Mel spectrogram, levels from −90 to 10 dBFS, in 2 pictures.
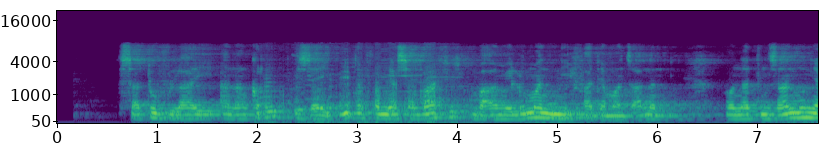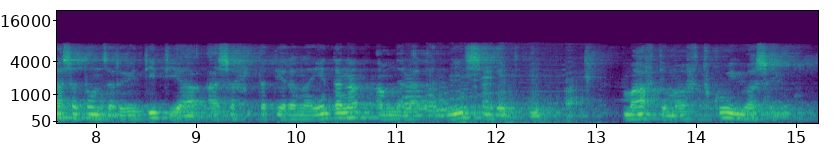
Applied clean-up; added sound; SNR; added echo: neural separator model SepFormer DNS4.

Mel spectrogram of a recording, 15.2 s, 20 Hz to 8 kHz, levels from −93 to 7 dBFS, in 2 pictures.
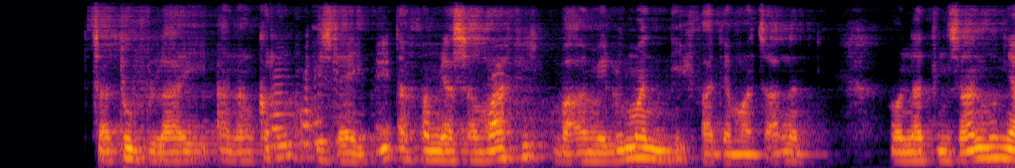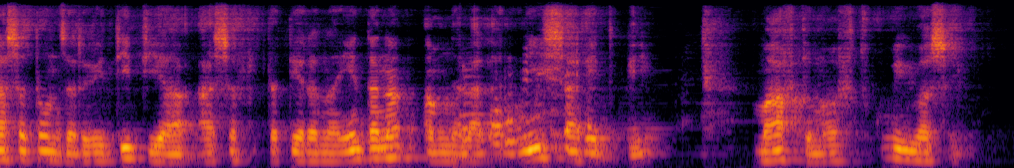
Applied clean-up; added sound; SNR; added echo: neural mask model DeepFilterNet 3.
